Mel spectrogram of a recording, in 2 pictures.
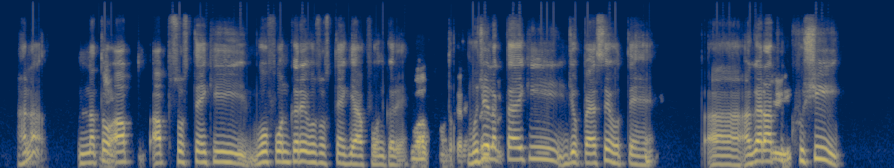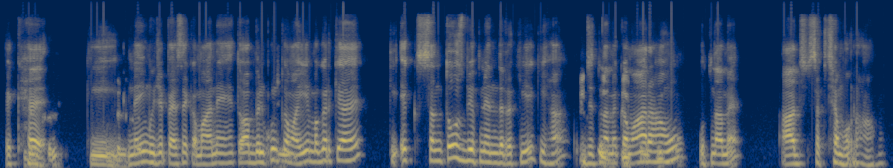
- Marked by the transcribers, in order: distorted speech; other noise; tapping
- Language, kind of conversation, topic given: Hindi, unstructured, पैसे के लिए आप कितना समझौता कर सकते हैं?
